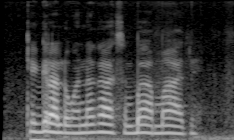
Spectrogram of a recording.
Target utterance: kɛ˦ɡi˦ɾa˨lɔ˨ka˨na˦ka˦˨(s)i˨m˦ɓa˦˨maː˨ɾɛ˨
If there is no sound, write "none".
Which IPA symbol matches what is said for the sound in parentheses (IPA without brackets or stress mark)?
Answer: s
